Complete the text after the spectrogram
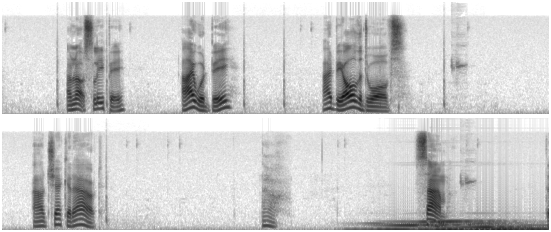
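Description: A young man talks with animation close to a headset microphone.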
